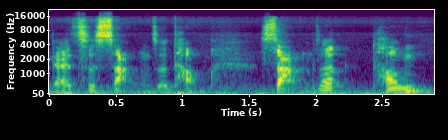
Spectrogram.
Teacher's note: Make sure this is a neutral tone. 子 is usually a neutral tone.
